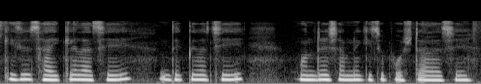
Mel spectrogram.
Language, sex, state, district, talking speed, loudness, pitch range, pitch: Bengali, female, West Bengal, Cooch Behar, 125 wpm, -13 LUFS, 210-225 Hz, 220 Hz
